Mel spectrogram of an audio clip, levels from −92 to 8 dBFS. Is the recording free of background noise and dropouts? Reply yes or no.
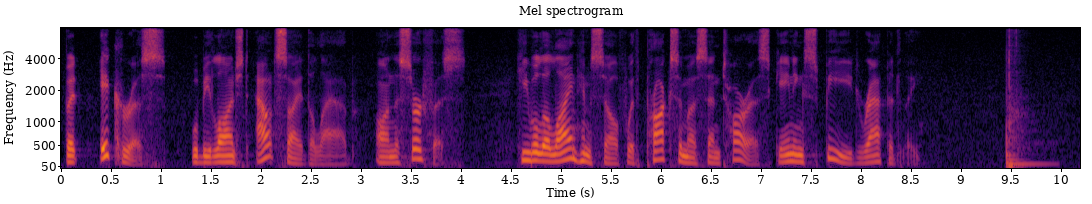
no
